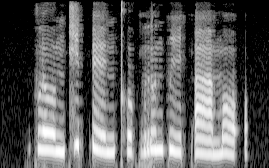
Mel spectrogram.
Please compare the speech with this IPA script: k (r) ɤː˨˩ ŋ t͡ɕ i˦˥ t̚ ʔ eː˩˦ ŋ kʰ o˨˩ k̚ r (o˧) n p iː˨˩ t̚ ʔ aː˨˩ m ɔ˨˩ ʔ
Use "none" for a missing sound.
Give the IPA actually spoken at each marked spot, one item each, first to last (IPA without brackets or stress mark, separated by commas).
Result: l, u˧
